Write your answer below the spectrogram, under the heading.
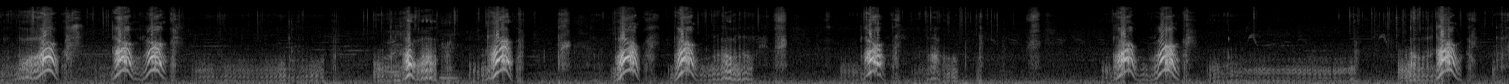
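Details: A dog barks in short sharp bursts, often in pairs or threes, separated by pauses of one to two seconds, with a low rumbling growl between some volleys; a person calls to it beforehand.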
